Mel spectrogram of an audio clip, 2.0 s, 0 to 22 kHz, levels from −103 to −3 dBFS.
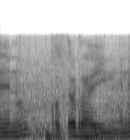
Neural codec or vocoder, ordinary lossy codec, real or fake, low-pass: codec, 16 kHz, 2 kbps, X-Codec, HuBERT features, trained on general audio; none; fake; none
